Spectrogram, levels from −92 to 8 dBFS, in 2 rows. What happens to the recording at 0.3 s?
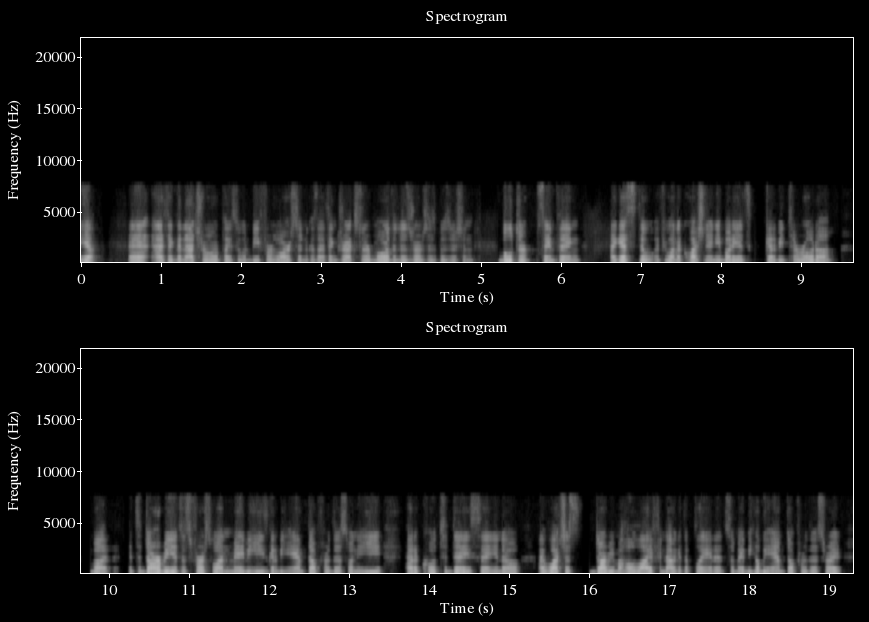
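From 0.26 to 0.59 s, the real background becomes comfort noise. It sounds steady, featureless and about 4 dB quieter, likely because transmission paused during silence.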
